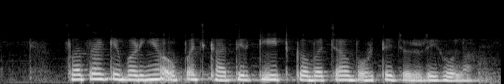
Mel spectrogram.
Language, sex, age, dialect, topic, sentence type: Bhojpuri, female, 18-24, Western, agriculture, statement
